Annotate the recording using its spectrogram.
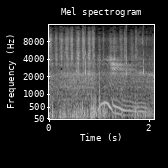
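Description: Toothbrush bristles scrubbing dried bird droppings off a boat deck in rapid back-and-forth scratchy strokes. A voice hums a tone that slides down in pitch about a second in.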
